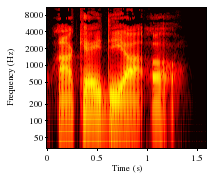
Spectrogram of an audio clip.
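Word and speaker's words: ake diao (ἀκηδιάω): It is ake diao, ake long E-D-I-A-O, ake diao.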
